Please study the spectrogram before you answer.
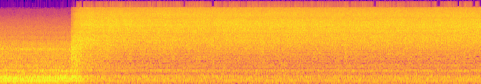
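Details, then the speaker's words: Autoclave steam sterilizer after about half an hour of sterilizing: a sudden loud, even hiss starts as the release valve opens and holds steady without sputtering; normal steam venting. "so now i'm ready to release the pressure when i do this it will it will fill the room with stench so i will turn on the exhaust fan before i flip the valve"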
